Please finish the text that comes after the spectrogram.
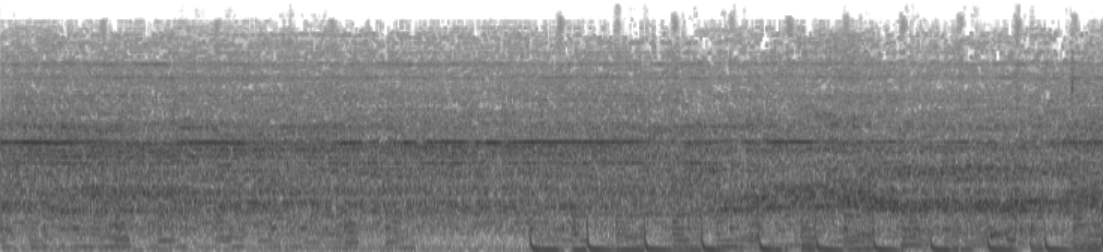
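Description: A Blo Out Brush hot air brush blow-drying hair, a steady whooshing hum that runs the whole time, with a brushing, rubbing texture added partway through, close and continuous with no talking.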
